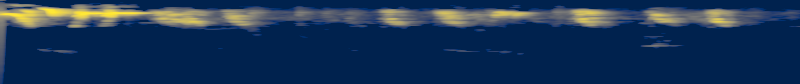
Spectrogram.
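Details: Song thrush song opening with a loud sweeping whistle, followed by a string of short, high, clipped notes repeated at steady intervals of roughly a third of a second.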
